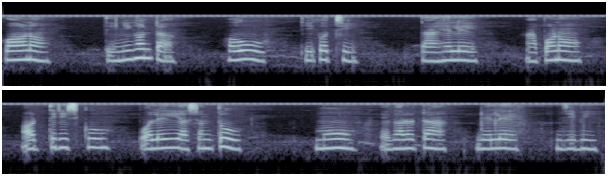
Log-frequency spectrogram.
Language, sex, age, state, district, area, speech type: Odia, male, 30-45, Odisha, Malkangiri, urban, spontaneous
